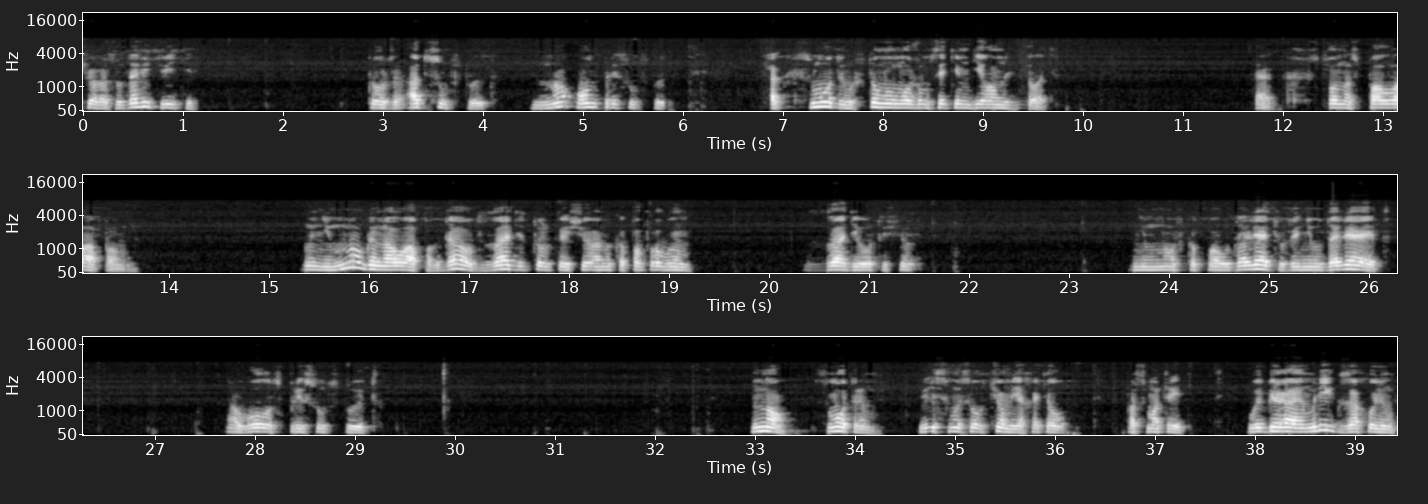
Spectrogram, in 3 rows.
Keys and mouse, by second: 0.5 click, 1.8 middle click, 3.4-5.5 drag, 5.9 KP_1, 7.5-8.7 drag, 9.3 shift+middle click, 11.9 shift+middle click, 12.9-17.8 middle drag, 18.7-19.8 drag, 20.7-21.7 drag, 21.9-23.0 drag, 24.0-25.5 drag, 26.4 middle click, 27.4-28.9 drag, 29.4 click, 30.8 click, 32.4 KP_1, 33.5 shift+middle click, 35.0 shift+middle click, 36.2 shift+middle click, 38.5 click.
